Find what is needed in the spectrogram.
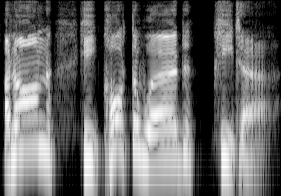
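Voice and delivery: plain reading voice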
